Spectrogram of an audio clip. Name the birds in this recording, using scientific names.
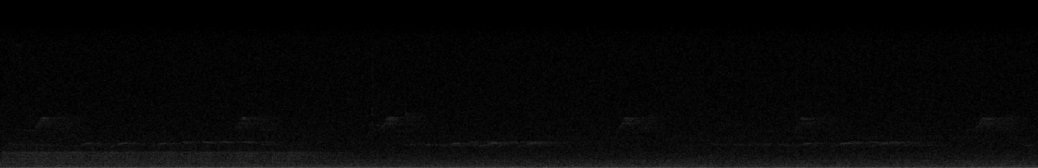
Sphyrapicus varius, Baeolophus bicolor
